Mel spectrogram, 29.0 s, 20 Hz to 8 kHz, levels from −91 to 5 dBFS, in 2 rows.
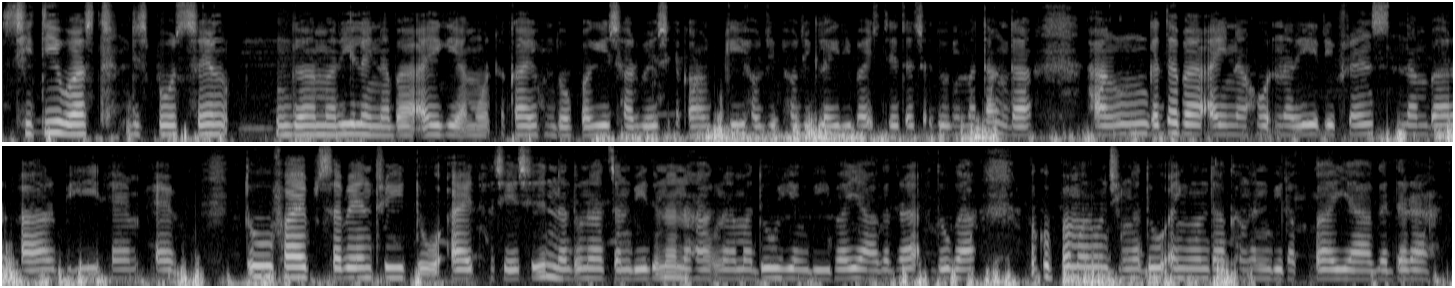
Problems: background sounds at intervals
